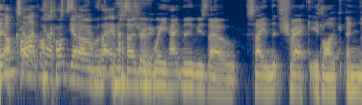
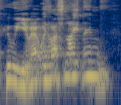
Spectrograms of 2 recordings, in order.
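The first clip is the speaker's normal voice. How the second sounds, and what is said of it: Put-on Scottish accent. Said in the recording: “That was my Scottish accent.”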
